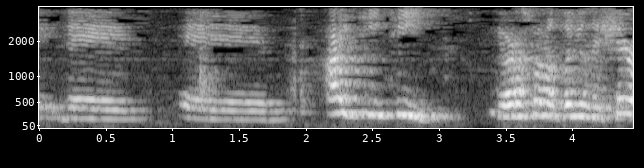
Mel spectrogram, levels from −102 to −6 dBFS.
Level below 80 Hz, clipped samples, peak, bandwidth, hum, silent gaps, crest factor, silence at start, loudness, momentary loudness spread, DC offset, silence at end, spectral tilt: -66 dBFS; under 0.1%; -2 dBFS; 4 kHz; none; none; 20 dB; 0 s; -22 LUFS; 17 LU; under 0.1%; 0 s; -9.5 dB/octave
